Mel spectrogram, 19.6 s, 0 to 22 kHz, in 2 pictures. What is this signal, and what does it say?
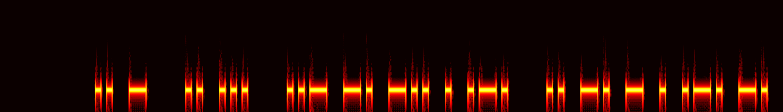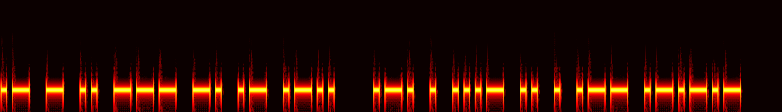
Morse code, heard as a keyed tone, about 17 wpm, 700 Hz. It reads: IT IS UNDER INTERNATIONAL REVIEW.
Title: Sentences from Top 1000 Words - Review Part 6 - 17wpm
